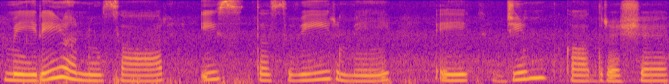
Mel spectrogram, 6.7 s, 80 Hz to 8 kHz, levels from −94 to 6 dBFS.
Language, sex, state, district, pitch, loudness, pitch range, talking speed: Hindi, female, Haryana, Jhajjar, 210 Hz, -16 LUFS, 200-235 Hz, 80 wpm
